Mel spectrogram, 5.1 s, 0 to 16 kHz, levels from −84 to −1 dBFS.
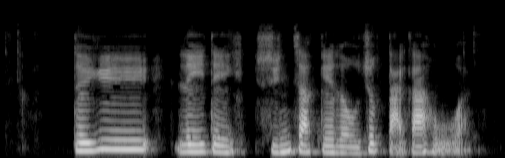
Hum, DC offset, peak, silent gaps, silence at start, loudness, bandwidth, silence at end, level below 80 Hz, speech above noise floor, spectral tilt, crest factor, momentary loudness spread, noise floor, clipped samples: none; under 0.1%; -8 dBFS; none; 0.75 s; -24 LUFS; 7.6 kHz; 0.35 s; -68 dBFS; 47 dB; -7.5 dB/octave; 18 dB; 11 LU; -70 dBFS; under 0.1%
